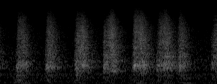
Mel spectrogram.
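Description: Wide flat bristle brush stroking quickly back and forth across a wet oil-painted canvas: a steady run of short swishing strokes, about three or four a second.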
